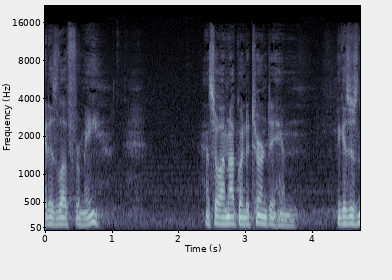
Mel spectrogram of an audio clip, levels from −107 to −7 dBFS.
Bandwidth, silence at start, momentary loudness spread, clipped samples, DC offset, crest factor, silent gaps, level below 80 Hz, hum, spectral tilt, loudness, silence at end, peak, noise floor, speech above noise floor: 16 kHz; 0 s; 14 LU; under 0.1%; under 0.1%; 20 dB; none; -76 dBFS; none; -5.5 dB/octave; -38 LUFS; 0 s; -20 dBFS; -67 dBFS; 31 dB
